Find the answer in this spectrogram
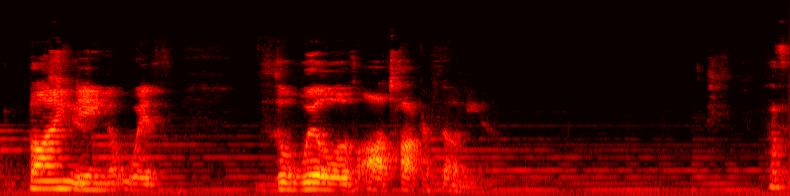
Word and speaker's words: Autochthonia: Autochthonia is what I should have said. Yeah, that's why I took a moment. I was like, wait a second. Autothon.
